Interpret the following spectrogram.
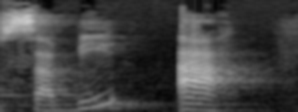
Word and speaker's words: sabiá: o stress né que a sílaba tônica mais forte vai ser a última então sab a a sílaba mais forte é a última até porque tem o acento indicando então Sabi a agora o português ele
